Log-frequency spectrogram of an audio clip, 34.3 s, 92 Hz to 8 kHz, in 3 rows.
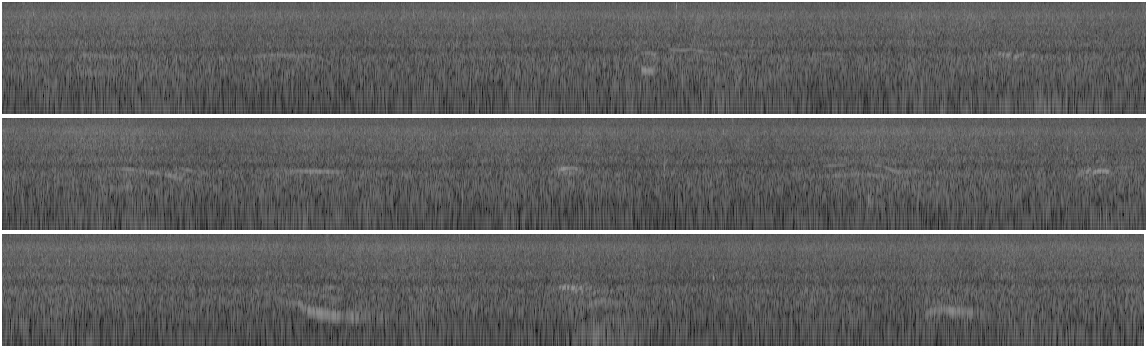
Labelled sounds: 2.7	2.9	humpback whale, 0.88 to 1.0 kHz
6.7	7.1	humpback whale, 1.1 to 1.2 kHz
9.8	10.1	humpback whale, 0.88 to 1.2 kHz
12.5	13.4	humpback whale, 0.94 to 1.2 kHz
14.3	14.8	humpback whale, 0.84 to 1.0 kHz
16.9	17.2	humpback whale, 0.97 to 1.2 kHz
19.6	20.5	humpback whale, 0.88 to 1.2 kHz
22.2	22.8	humpback whale, 0.81 to 1.2 kHz
28.4	28.8	humpback whale, 0.78 to 1.2 kHz

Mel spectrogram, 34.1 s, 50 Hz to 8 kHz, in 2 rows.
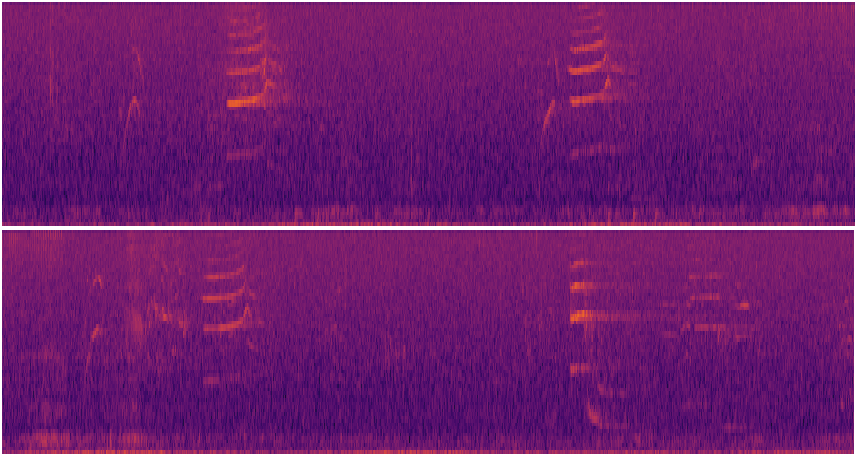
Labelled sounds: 4.0	5.8	killer whale, 0.61 to 7.6 kHz
11.2	12.7	killer whale, 0.30 to 7.4 kHz
21.0	22.2	killer whale, 1.0 to 6.5 kHz
28.3	29.5	killer whale, 0.45 to 5.1 kHz

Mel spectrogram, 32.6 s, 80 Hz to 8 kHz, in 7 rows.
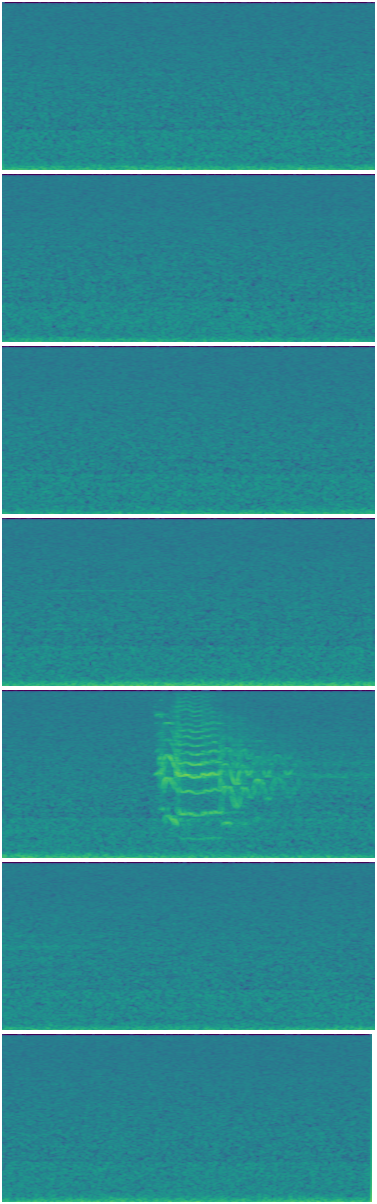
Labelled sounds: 20.5	21.8	killer whale, Bigg's (transient), 0.80 to 6.5 kHz

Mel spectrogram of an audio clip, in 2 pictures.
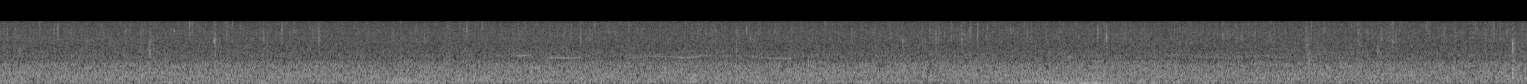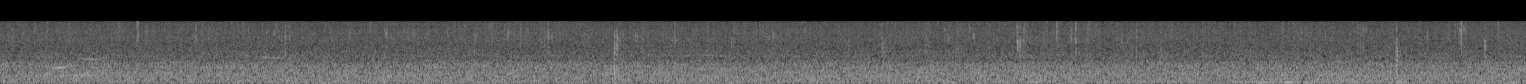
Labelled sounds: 5.5	5.8	humpback whale, 1.2 to 1.4 kHz
6.8	7.9	humpback whale, 1.2 to 1.5 kHz
16.1	16.3	humpback whale, 1.2 to 1.3 kHz

